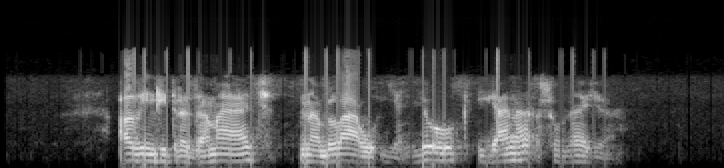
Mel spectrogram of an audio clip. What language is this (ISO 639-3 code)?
cat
